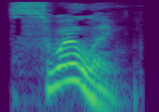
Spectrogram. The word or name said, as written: swelling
